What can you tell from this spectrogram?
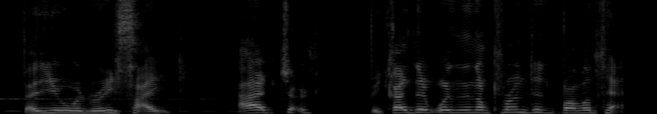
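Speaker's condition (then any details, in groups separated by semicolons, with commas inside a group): Cerebral palsy; limited hand dexterity, cannot write; very slow typer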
